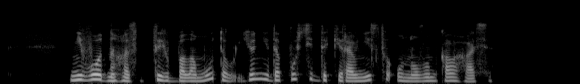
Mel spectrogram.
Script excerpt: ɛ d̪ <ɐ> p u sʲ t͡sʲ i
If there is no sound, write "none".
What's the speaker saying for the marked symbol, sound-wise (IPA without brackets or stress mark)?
a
